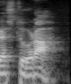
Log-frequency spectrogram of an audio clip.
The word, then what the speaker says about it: restaurant: becomes just ah so some folks might pronounce that restaurant restaurant we restore ah okay for example a chain news art where I'm from we say restore ah more often and my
